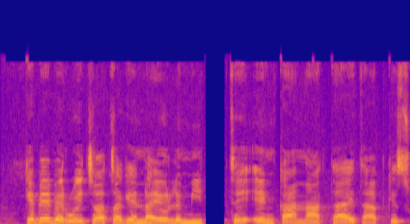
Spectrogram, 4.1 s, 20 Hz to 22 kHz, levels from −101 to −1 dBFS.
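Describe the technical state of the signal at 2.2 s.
At 2.2 s the player has most likely run out of data or had its output thread blocked, causing a playback stall from 2.06 to 2.26 s. For about 0.2 s the speech cuts off in mid-flow into silence, then resumes.

Throughout the clip, the signal has also likely been reduced to very few bits by truncation without dither, which fits a 7-bit word length. The rounding error tracks the speech at roughly 30 dB below it, so quieter passages sound gritty and grainy.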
